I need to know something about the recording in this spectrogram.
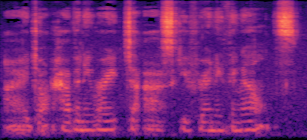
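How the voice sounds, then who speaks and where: A woman voicing a cold, mean, world-weary cyborg witch and war veteran in a hushed, breathy, brooding, deliberate ASMR drama monologue. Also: fairly low pitch, level tone, noisy background. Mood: guarded, slightly softening.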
